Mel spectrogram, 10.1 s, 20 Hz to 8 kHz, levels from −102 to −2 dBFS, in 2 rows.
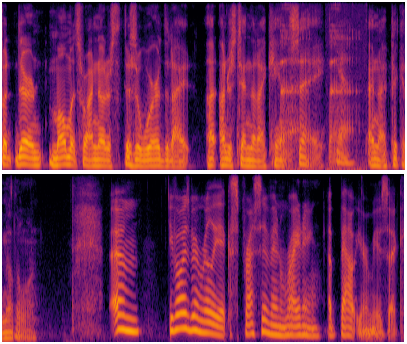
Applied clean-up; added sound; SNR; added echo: none; Burping, eructation; 11 dB; none.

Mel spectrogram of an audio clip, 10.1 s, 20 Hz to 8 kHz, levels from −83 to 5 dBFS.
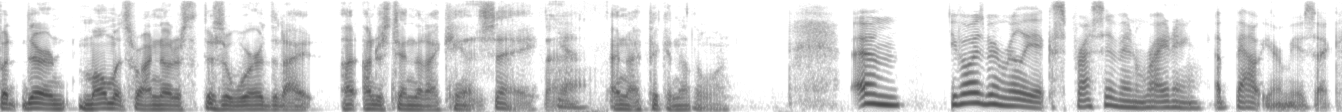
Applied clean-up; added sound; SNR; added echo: neural mask model Resemble Enhance denoiser.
